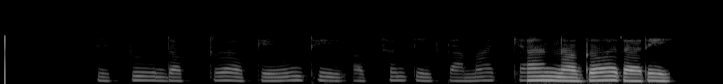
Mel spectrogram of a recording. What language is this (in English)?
Odia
